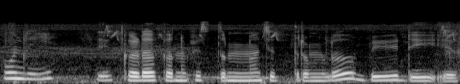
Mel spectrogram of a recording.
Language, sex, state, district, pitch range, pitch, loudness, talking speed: Telugu, female, Andhra Pradesh, Sri Satya Sai, 175-200 Hz, 185 Hz, -16 LUFS, 65 wpm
